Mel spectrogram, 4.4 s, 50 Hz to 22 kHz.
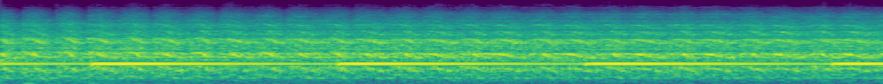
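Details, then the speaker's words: Dodge Ram 1500 with a replacement 4.7 HO engine from an 03 or 04 Jeep Grand Cherokee (JTEC ECM), battery charged and codes cleared: steady slow cranking drone with a thin whine, engine turns over but never fires. "i got nothing don't sound good either this ain't good i think i got me a dead horse"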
